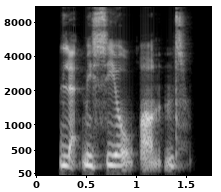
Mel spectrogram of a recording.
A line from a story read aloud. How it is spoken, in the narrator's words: it croaked, tilting its head arrogantly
